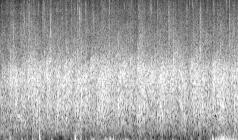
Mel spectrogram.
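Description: A steady wash of audience applause, many hands clapping densely and evenly at a fairly loud level throughout, with no voices standing out.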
